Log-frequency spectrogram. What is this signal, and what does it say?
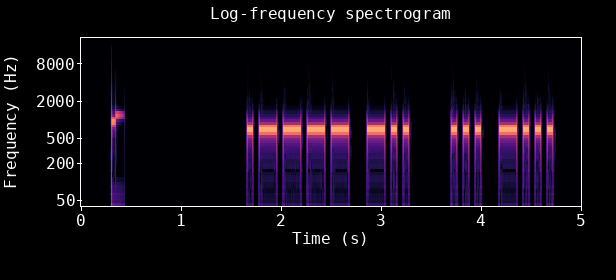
Morse code, heard as a keyed tone, about 20 wpm, 700 Hz. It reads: 1D SB
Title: Field Day Exchanges - 20wpm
